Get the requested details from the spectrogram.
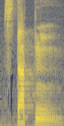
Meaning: sturdy, robust, hefty
- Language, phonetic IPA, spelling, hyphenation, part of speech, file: Czech, [ˈstatniː], statný, stat‧ný, adjective, Cs-statný.ogg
